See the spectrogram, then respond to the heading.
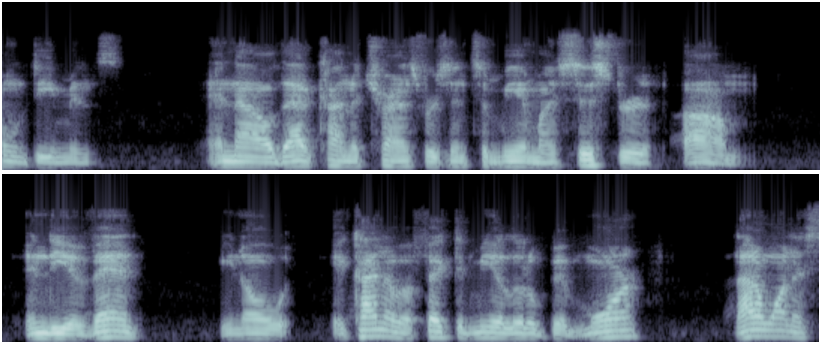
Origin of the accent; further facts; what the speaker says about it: Los Angeles, California, United States; I was born and raised in South Central Los Angeles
